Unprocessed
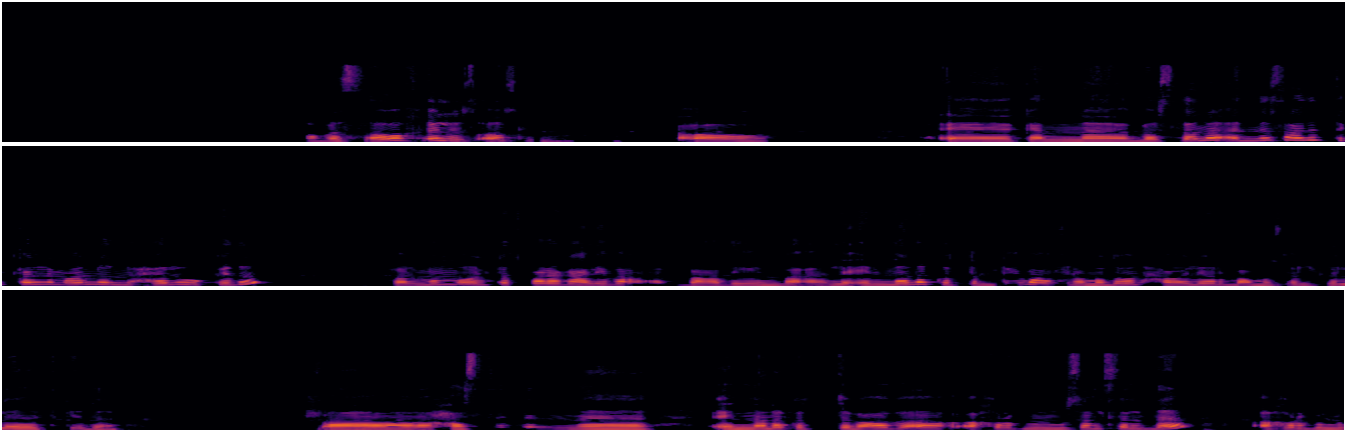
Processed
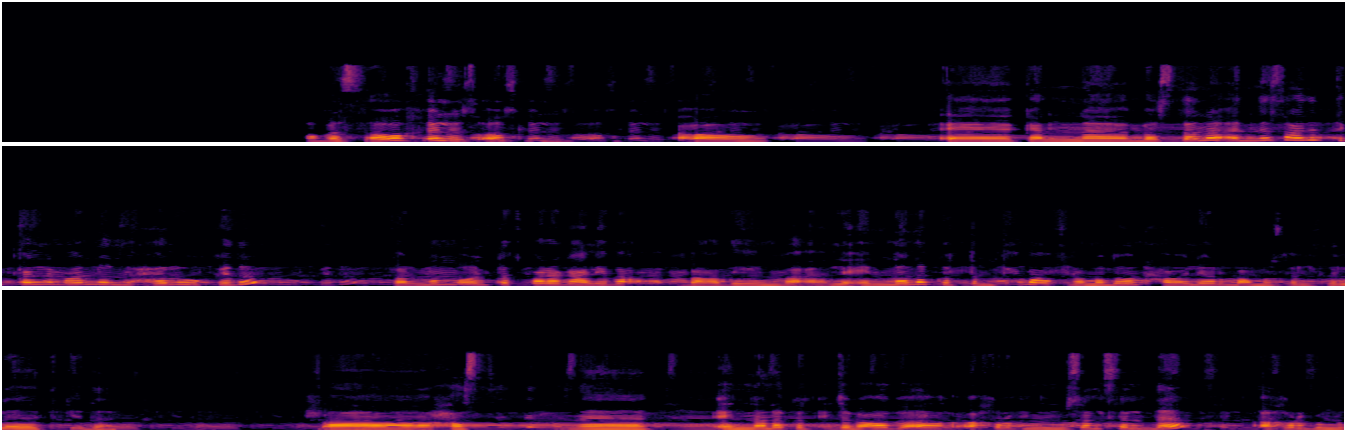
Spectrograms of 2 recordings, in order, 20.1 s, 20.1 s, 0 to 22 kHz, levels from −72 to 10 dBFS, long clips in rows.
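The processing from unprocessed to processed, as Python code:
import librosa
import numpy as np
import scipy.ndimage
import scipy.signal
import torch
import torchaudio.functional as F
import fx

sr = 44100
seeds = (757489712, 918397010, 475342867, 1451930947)

y = fx.echo_thinned(x, sr, ms=503, feedback_pct=63, hz=340.0, wet_db=-16.5)
y = F.gain(torch.from_numpy(y), 9.0).numpy()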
